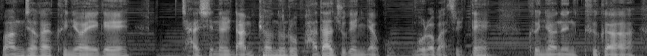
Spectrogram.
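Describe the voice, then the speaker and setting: A man's voice: fairly low pitch, normal speed, faint music behind. A man reading a fairy-tale storybook aloud as the narrator, in scripted storytelling style.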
